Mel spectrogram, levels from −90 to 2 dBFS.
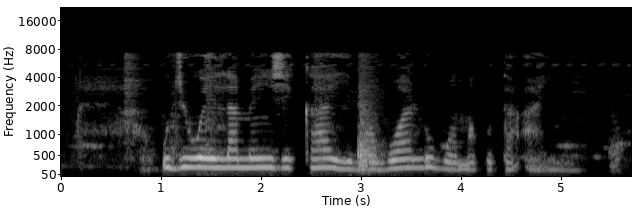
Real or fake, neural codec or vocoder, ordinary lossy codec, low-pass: real; none; AAC, 64 kbps; 7.2 kHz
